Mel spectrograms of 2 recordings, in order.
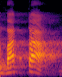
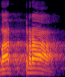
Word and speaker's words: বাট্টা: এই জায়গার মধ্যে স্টুডেন্ট একটা ভুল করে সবসময় বলি বাট্টা প্রাপ্তি, এটার উচ্চারণ রয়েছে বাট্টা, বয়াকার, টয় টয় আকার, টয়ের নিচে ট, বাট্টা। এখন যদি উচ্চারণ করা হয় বাট্রা ট্রা, তাহলে এটা ভুল, এটা বাট্টা।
